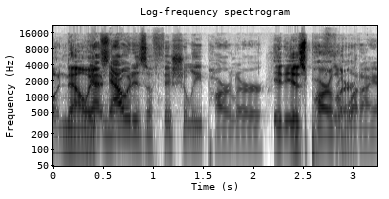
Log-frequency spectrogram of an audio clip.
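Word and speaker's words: Parler: from what i understand it was launched to be parley because it's spelled p-a-r-l-e yeah the french version for speak to speak yeah and uh people just started pronouncing it parlor and it just kind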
